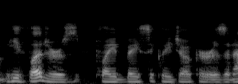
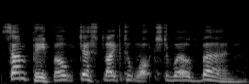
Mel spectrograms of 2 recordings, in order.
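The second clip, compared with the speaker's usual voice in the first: a lightly voiced, bad Cockney accent as Michael Caine; half-hearted Cockney impression, a touch higher; 6 semitones higher, 5 dB louder than usual. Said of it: "that was a really bad Cockney accent".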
